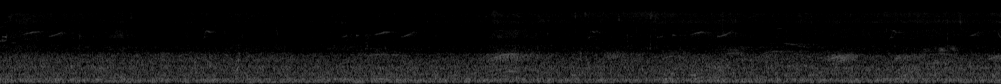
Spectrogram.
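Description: Outdoor background with a steady hiss and short, high, rising bird chirps repeated every second or two.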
